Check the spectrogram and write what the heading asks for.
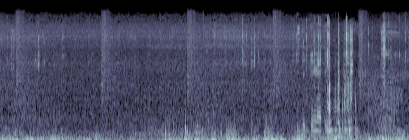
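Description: Wind buffeting the microphone, a low rumble throughout, with a cluster of small clicks and knocks about six to seven seconds in as a popper lure and its snap are handled.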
